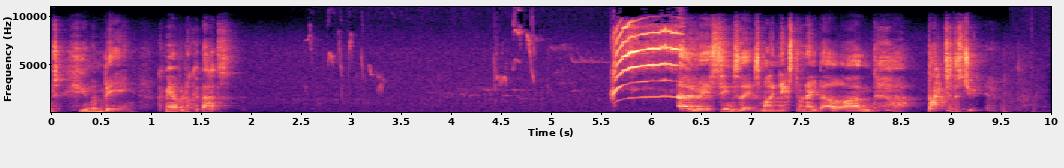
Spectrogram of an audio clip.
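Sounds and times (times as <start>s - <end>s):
outdoor background hiss: 0.0s - 10.0s
bird chirps: 2.5s - 6.5s.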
